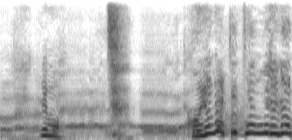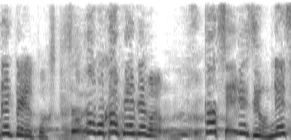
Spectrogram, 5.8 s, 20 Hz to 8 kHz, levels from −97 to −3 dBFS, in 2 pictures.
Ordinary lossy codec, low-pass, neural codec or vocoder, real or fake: none; none; codec, 16 kHz, 1 kbps, FreqCodec, larger model; fake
